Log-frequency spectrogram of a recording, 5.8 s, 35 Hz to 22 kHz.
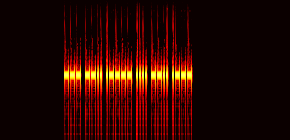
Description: Morse code, heard as a keyed tone, about 39 wpm, 700 Hz. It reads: OZ1HZJ
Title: DXCC-100 Call Signs - 6 Characters - Repeated 3x - 40wpm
